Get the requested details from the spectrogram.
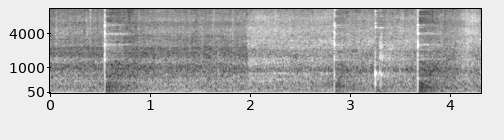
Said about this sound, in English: And once that's happened, we're going to add in our beef mince. I'm using about 500 grams of beef mince.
